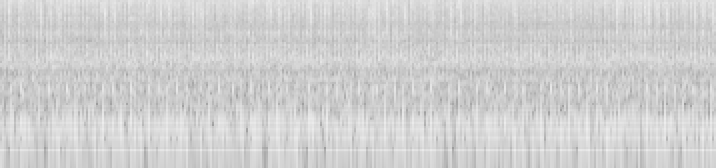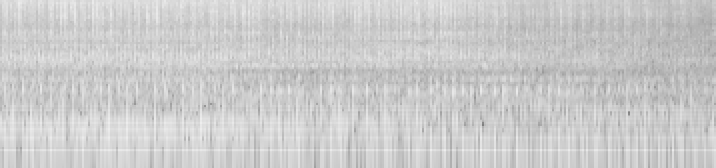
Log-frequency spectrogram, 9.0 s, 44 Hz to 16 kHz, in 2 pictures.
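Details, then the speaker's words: 1988 Honda Vision Met-in 50cc (SA50) two-stroke scooter after carb cleaning, kick-started: fast, steady idle buzz easing down slightly toward the end; idle set too high, about to be adjusted. "oh it's running okay it's quite a high idle let me see if I can adjust it one sec"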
